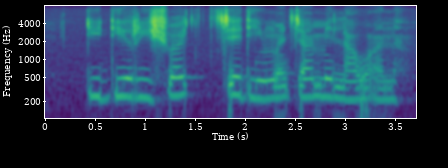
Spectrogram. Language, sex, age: Northern Sotho, female, 18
